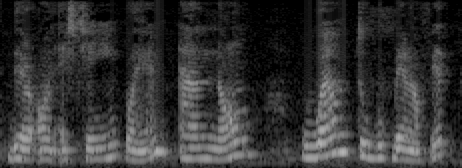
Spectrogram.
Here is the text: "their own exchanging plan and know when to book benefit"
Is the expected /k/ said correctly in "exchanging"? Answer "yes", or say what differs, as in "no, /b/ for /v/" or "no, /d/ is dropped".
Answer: yes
